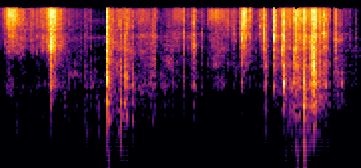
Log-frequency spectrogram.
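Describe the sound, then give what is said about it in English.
Packaging of a Wonder Woman toy being torn open: crinkly, papery rustling with several sharp ripping bursts, the loudest near the start and a dense, crackling flurry toward the end. No one speaks. “I'm going to open Wonder Woman.”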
